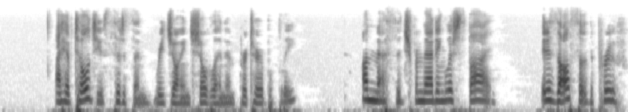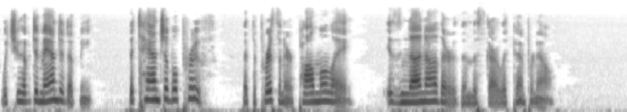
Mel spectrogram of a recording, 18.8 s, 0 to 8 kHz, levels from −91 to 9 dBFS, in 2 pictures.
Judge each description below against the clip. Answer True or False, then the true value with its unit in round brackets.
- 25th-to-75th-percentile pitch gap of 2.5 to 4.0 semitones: True (3.5 semitones)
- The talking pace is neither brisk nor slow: False (125 wpm)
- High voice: True (200 Hz)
